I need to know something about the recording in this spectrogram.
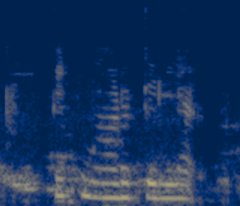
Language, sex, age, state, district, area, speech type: Kannada, female, 60+, Karnataka, Kolar, rural, spontaneous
